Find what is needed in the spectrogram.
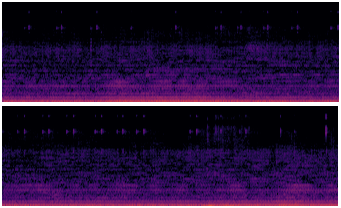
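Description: Steady low electrical hum over a background hiss, the noise floor of a desk recording microphone, with faint ticks now and then.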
